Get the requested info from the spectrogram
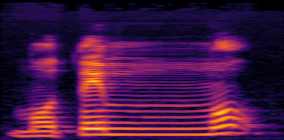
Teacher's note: شد کو جب آپ پڑھیں گے تو پہلا میم سکون والا بھی آپ کو باقاعدہ محسوس ہوگا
